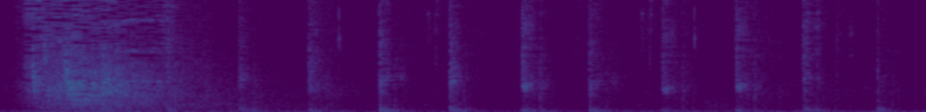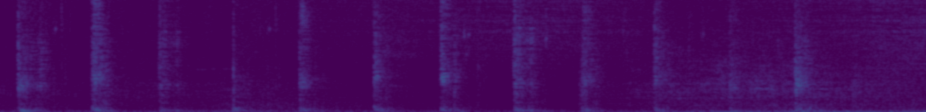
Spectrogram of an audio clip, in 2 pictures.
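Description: Footsteps clank steadily on a metal grating.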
